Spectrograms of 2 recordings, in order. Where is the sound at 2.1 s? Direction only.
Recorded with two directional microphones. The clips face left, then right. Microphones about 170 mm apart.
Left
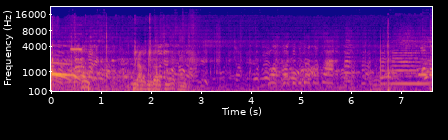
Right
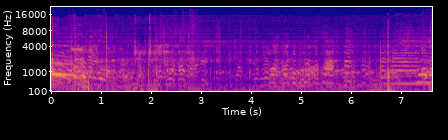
45° left (ahead or behind).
